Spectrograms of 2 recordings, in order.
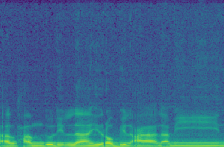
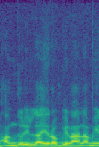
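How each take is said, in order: First: It is recited at a normal, unhurried pace. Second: It is recited very fast, without pausing.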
